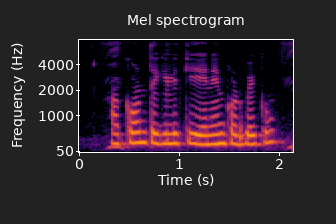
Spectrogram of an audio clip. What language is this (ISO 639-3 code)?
kan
